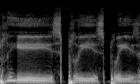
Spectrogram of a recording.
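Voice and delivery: voice breaking and cracking on repeated words. Speaking directly to listeners, the speaker pleads with them: voice cracking. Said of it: "as my voice cracks there".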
